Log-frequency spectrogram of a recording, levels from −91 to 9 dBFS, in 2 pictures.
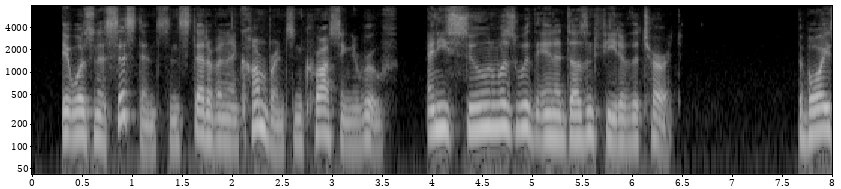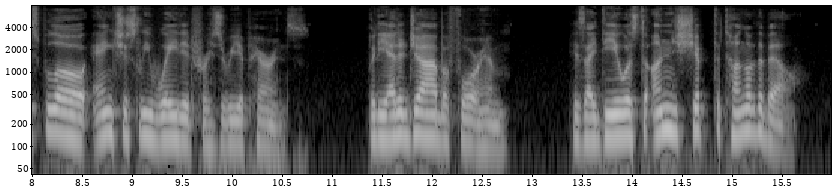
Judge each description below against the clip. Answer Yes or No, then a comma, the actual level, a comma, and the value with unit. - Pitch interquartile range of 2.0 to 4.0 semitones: No, average, 4.4 semitones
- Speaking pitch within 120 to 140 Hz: Yes, low, 135 Hz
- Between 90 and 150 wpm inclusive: No, average, 180 wpm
